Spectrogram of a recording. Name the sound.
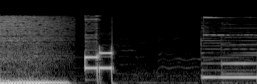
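telephone number being dialed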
